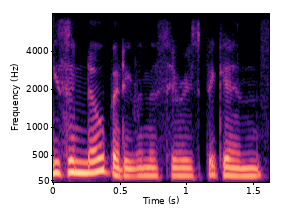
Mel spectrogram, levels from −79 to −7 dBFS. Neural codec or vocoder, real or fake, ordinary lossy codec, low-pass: codec, 16 kHz, 6 kbps, DAC; fake; Opus, 24 kbps; 7.2 kHz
